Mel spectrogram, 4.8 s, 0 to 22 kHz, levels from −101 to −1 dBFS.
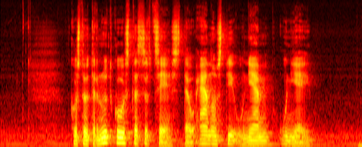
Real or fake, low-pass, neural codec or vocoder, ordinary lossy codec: fake; none; vocoder, 44.1 kHz, 128 mel bands every 256 samples, BigVGAN v2; none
